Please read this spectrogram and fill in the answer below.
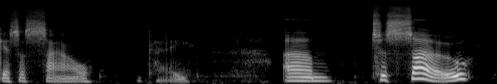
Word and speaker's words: sow: To sow, S-O-W, is to put seeds in the ground for them to grow. So you can link sow with grow if it helps you remember.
